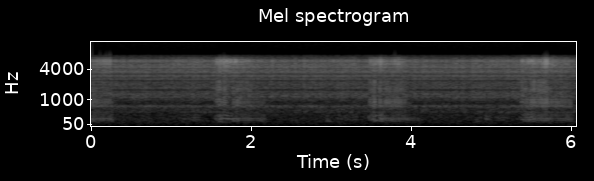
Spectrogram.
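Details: Repeated rough, buzzing snores on each inward breath, about 30 a minute, over a steady background hum: ordinary snoring.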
